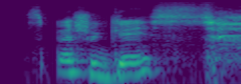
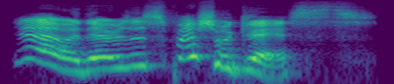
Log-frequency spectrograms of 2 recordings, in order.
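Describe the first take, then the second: First: Soft retold question; doubtful echo. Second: Imitated girl, higher and slower; eager confirmation. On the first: He queries the girl's surprise, doubtful. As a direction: hand it back quietly, puzzled. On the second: Girl confirming her surprise to him, eager. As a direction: announce it with drawn-out relish.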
